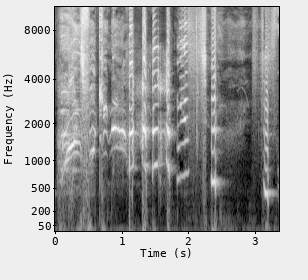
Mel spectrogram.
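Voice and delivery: cracking up, words squeaking out high; high, breaking-up laughter; helpless laughter. Real, not acted. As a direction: try to talk through a real laughing fit. Cracks up at the bear.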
